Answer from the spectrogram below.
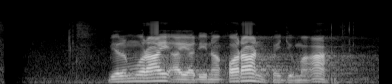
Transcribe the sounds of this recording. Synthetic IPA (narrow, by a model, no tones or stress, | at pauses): bilmuɾajajadinakoɾanped͡ʒumaʔah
